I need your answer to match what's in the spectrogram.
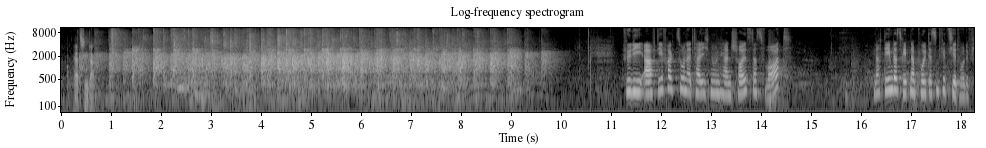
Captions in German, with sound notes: - Herzlichen Dank. [Beifall Freie Demokraten und vereinzelt SPD] Für die AfD-Fraktion erteile ich nun Herrn Scholz das Wort. - Zuvor wird aber noch das Rednerpult desinfiziert.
